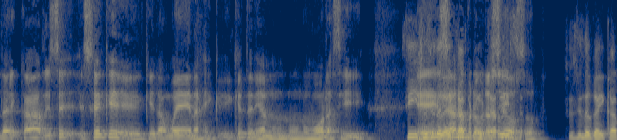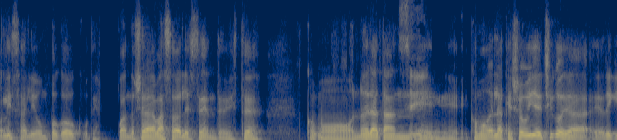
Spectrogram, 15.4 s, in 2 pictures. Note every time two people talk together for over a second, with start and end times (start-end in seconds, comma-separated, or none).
5.2-6.5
